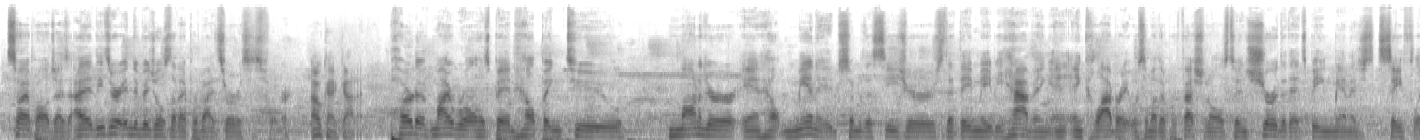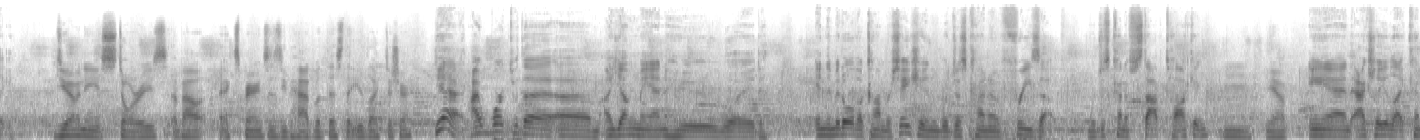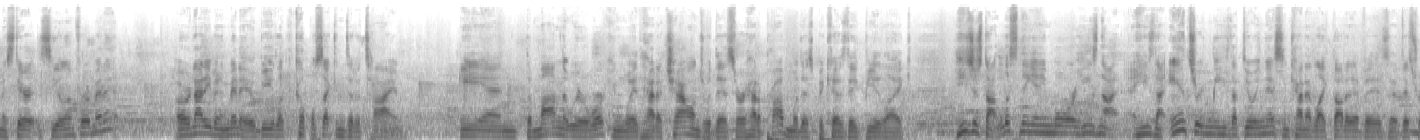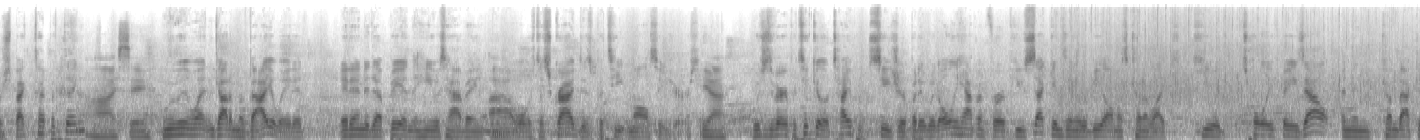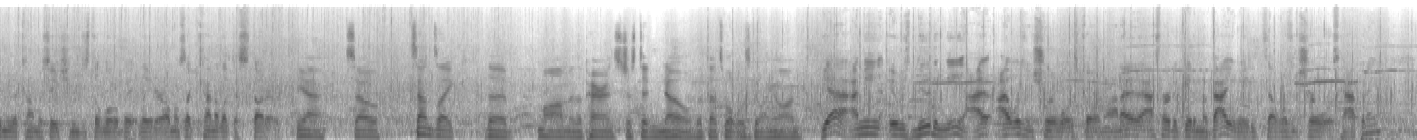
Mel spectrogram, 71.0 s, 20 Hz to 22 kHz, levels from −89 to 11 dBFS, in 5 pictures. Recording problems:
murmuring crowd; noticeable; throughout; 10 dB below the speech

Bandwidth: 18 kHz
